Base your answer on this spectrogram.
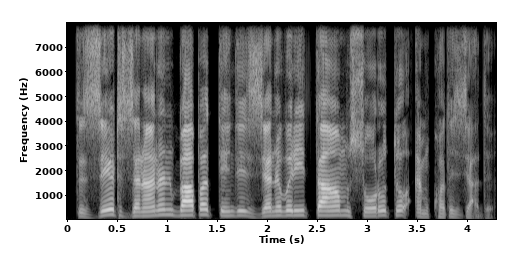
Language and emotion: Kashmiri, neutral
